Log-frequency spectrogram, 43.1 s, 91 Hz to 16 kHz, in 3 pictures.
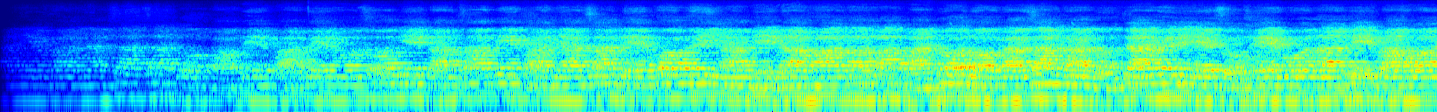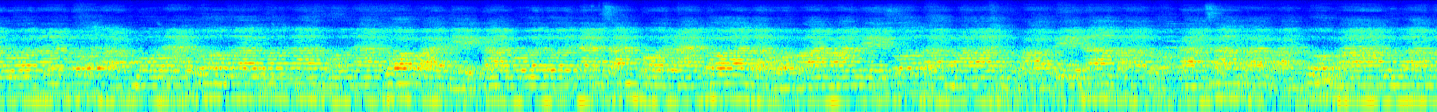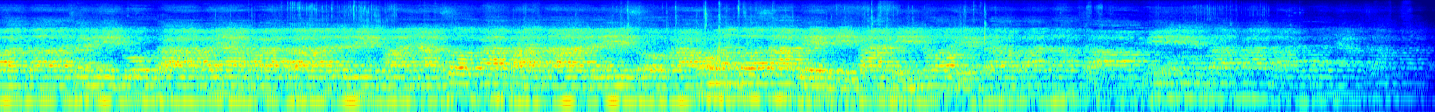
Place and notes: Luang Prabang, Wat Mai, Ceremony
Short extract, longer recordings coming soon.
Luang Prabang, Laos, 20 April 2009, 18:00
